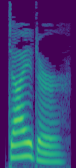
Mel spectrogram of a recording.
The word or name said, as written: deiter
